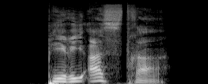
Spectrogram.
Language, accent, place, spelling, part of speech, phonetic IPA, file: German, Germany, Berlin, Periastra, noun, [peʁiˈʔastʁa], De-Periastra.ogg
- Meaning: plural of Periastron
